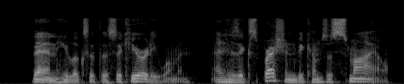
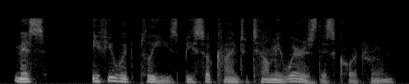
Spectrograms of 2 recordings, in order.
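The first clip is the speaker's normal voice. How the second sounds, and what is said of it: Greek accent. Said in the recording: “Greek accent”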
